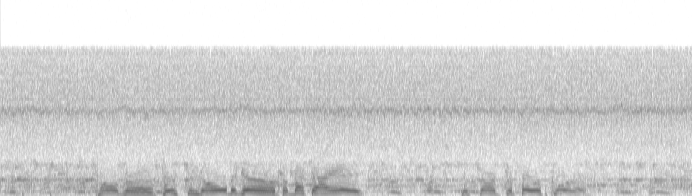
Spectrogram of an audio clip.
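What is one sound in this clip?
Young men shout from the sidelines.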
